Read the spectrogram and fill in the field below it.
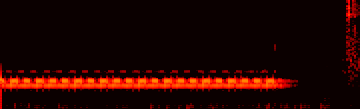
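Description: A single warbling electronic telephone ring trills steadily for nearly two seconds, then cuts off into a short pause followed by a brief noisy click, before a voicemail greeting answers.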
